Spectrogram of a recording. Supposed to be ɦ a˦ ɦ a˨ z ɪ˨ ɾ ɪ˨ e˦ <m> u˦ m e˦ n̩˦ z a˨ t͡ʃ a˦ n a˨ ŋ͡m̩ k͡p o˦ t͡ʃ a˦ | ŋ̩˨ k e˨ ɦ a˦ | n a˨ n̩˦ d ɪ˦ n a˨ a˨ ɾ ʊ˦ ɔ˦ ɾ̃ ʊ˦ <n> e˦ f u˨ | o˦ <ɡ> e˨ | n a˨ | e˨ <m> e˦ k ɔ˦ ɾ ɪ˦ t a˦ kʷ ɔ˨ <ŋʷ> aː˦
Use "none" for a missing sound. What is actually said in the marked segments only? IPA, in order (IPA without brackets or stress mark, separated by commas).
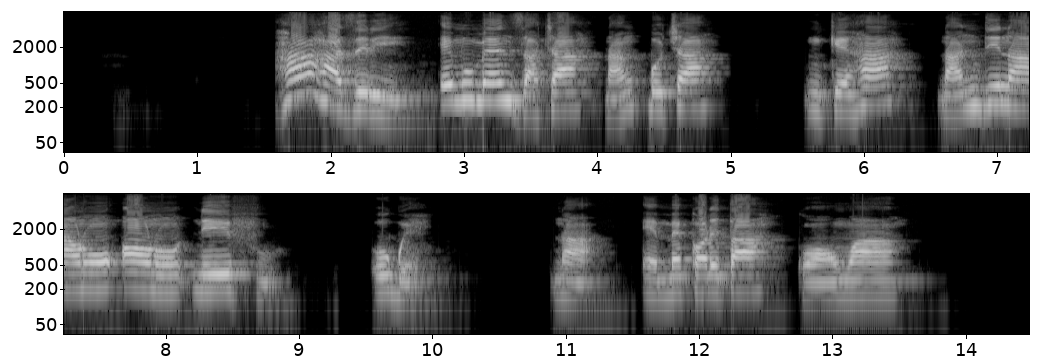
m, n, ɡ͡b, m, ŋʷ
